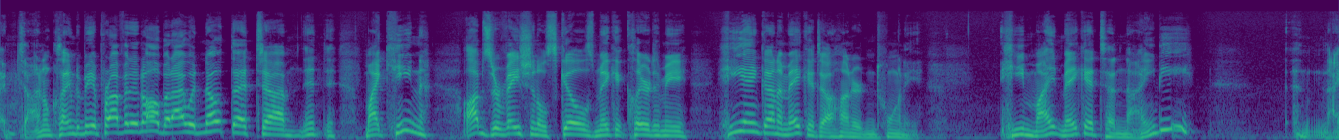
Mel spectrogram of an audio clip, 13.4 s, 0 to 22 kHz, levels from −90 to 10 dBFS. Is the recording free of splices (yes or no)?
yes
